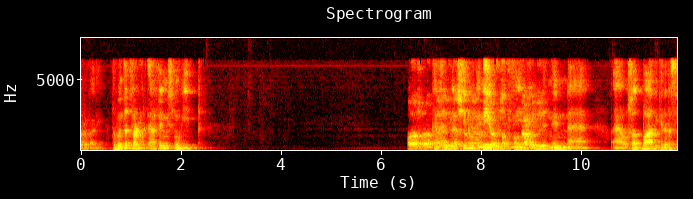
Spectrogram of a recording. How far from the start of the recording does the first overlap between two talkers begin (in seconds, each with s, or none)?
7.0 s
